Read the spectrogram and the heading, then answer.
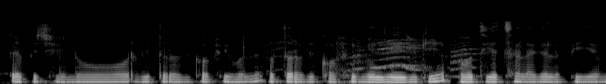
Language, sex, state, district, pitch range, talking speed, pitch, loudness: Bhojpuri, male, Uttar Pradesh, Deoria, 115-120 Hz, 180 wpm, 115 Hz, -28 LUFS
